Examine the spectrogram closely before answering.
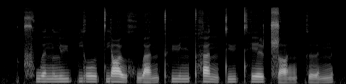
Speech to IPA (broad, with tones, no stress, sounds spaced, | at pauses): ʈ͡ʂʰ w ə˥ n l y˥ p j o˥ ʊ̯ t̪ j ɑ˥˩ ʊ̯ x w a˧˥ n pʰ y˥ n pʰ a˥˩ n t̪ y˥ t̪ʰ e˥ ɪ̯ ʈ͡ʂ ɑ˨˩ ŋ k ə˧˥ n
